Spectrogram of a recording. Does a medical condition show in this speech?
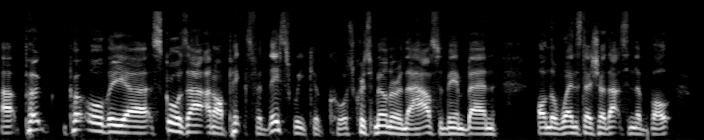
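No.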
